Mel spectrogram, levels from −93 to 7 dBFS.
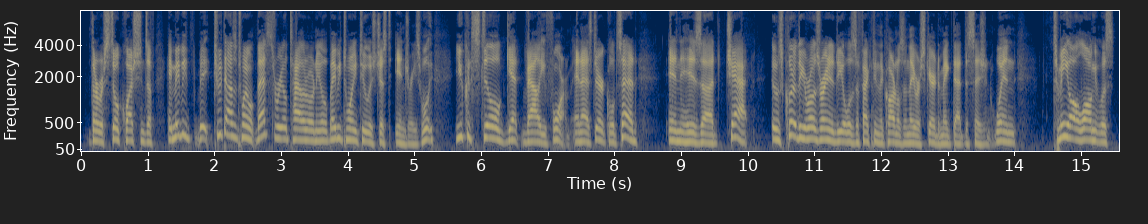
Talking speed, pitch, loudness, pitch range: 230 wpm, 170 Hz, -23 LUFS, 145-195 Hz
